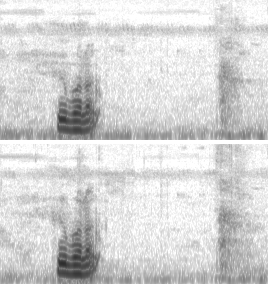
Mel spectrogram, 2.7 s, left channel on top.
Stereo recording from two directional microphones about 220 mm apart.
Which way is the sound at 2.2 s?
20° right (ahead or behind).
